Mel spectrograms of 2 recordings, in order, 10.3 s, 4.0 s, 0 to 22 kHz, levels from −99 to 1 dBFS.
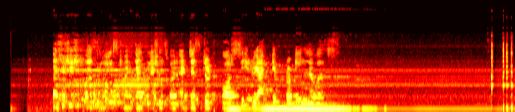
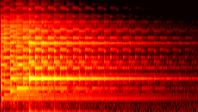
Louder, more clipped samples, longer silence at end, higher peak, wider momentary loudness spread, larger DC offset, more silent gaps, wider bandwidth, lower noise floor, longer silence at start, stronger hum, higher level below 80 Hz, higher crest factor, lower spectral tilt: first, -17 LUFS vs -23 LUFS; neither; second, 0 s vs 1.35 s; first, -2 dBFS vs -6 dBFS; second, 11 LU vs 23 LU; neither; neither; second, 5.8 kHz vs over 20 kHz; second, -54 dBFS vs -66 dBFS; first, 1.05 s vs 0 s; neither; first, -38 dBFS vs -72 dBFS; second, 16 dB vs 22 dB; first, -8 dB/octave vs 3.5 dB/octave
